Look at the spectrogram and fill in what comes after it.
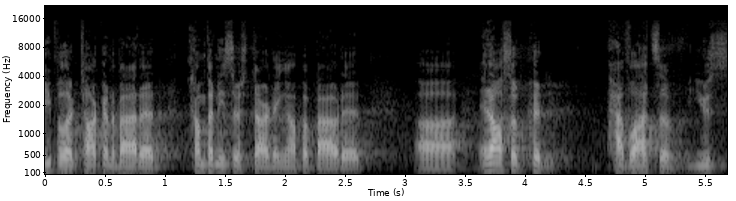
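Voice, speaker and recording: A man talks at a fairly quick pace in a medium pitch. His speech has long, frequent pauses. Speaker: conference speaker, developer tool team member. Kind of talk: conference talk. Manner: animated.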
